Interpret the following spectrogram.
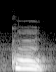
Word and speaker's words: cou: Le “o” et le “u”, Là, c'est le son (ou). Le cou.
